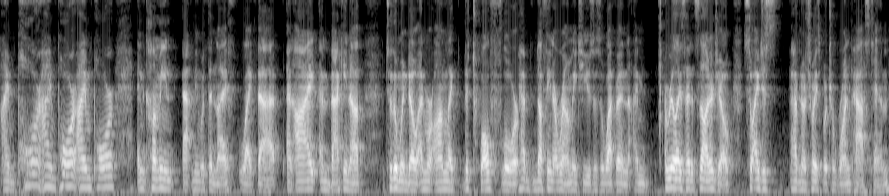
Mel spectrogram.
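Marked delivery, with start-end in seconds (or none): 0.0-1.8 put-on, mildly frantic, drawn-out scream. Retelling an attacker coming at them with a knife: imitating someone screaming. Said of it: "He just started screaming".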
